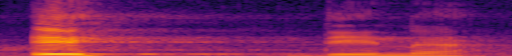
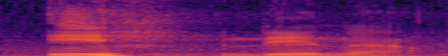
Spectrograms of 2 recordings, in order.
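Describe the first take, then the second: First: The opening sound is forceful and harsh. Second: The opening sound is soft and gentle. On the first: The speaker calls it wrong. "Macam mana baca dengan kasar?" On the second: The speaker calls it right. "tapi baca dengan lembut"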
